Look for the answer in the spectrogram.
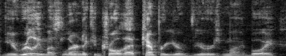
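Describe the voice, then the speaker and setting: A man's voice: fairly quick, mellow, slightly rough. A man voicing a haughty, manipulative older uncle who is a magician in a children's audiobook, speaking in a condescending, smug way. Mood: cool, instructive. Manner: high and mighty, condescending, coolly smug. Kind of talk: children's audiobook character reading.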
